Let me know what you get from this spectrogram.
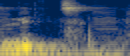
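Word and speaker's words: Lied: the the meaning of lead the word is pronounced lit it's po leader or count as leader yes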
